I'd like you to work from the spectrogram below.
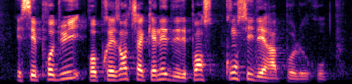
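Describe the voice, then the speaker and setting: This man's voice sits fairly high in pitch and carries lively intonation. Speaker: purchasing buyer. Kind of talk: scripted narration. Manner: formal.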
